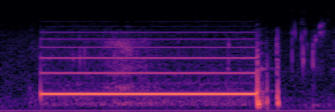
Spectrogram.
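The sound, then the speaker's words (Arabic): A telephone line connects for a call-in question, heard as one steady electronic tone lasting about one and a half seconds. A click and a few brief sounds follow. “معنا مكالمة الآن، تفضل.”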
